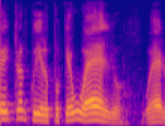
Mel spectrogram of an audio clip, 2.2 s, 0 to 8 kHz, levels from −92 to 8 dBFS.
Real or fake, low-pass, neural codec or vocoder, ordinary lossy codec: fake; none; codec, 16 kHz, 4 kbps, X-Codec, WavLM features, trained on Multilingual LibriSpeech; none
